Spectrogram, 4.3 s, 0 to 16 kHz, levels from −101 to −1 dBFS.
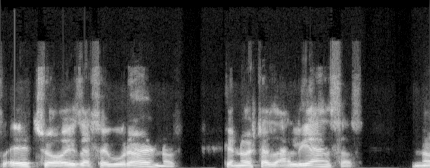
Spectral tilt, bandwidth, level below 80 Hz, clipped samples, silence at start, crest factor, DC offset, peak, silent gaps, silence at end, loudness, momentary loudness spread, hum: -4.5 dB/octave; 12.5 kHz; -58 dBFS; under 0.1%; 0.05 s; 14 dB; 0.1%; 0 dBFS; none; 0 s; -13 LUFS; 11 LU; none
